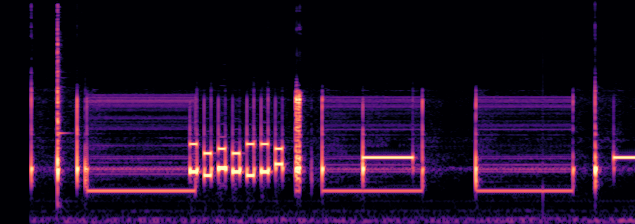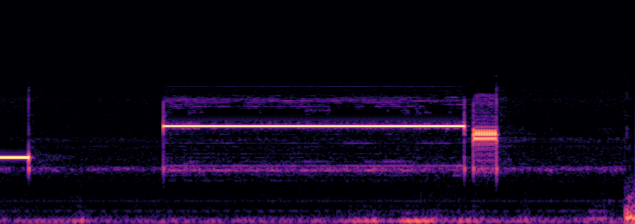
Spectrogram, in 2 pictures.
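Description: Telephone dialing sounds: a click, a steady tone, then a quick run of about ten keypad tones, followed by several shorter tones and a long steady tone of about three seconds near the end.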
